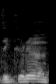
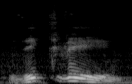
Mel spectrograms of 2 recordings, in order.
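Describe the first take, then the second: First: The final vowel leans slightly toward 'i'. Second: The final vowel leans strongly toward 'i'. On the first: The speaker calls it wrong. "kalau zikra di ditaklil" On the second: The speaker calls it right. "tapi dicondongkan lagi zikri"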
